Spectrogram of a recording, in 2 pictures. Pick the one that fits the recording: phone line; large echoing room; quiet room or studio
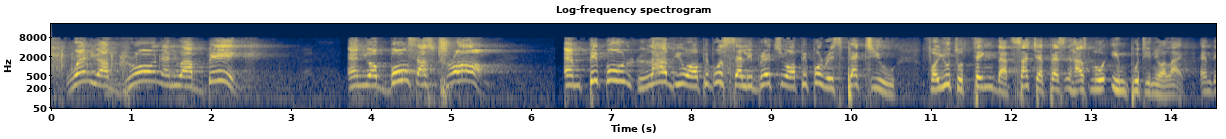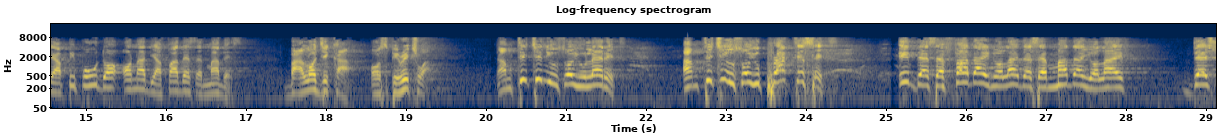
large echoing room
